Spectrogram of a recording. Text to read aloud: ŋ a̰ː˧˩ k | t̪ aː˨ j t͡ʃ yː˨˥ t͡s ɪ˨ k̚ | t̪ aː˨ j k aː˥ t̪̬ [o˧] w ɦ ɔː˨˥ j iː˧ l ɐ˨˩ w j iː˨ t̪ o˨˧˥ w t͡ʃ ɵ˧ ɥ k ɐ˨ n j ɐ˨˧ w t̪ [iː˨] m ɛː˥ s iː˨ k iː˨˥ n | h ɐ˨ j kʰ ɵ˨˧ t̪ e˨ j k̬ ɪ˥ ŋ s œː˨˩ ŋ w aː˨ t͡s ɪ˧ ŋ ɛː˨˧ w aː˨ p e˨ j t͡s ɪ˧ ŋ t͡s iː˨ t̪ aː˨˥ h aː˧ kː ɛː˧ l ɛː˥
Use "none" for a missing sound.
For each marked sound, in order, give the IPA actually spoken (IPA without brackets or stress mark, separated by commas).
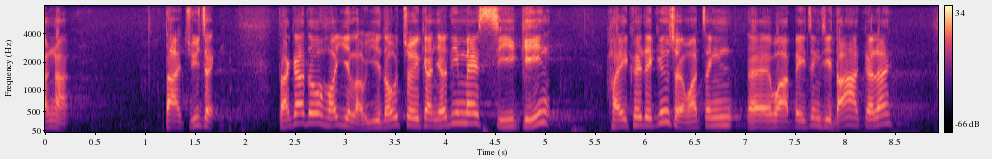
o˥, iː˥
